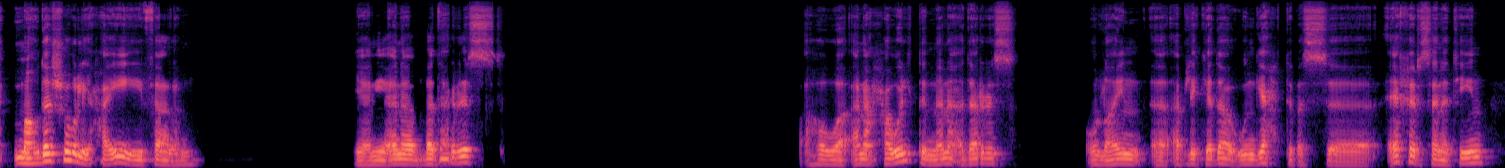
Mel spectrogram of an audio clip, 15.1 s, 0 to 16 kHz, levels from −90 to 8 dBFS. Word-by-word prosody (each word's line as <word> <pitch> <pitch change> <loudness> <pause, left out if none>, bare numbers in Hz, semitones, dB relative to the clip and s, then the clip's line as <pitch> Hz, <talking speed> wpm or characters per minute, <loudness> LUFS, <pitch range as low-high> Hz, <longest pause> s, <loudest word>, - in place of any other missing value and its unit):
ما 115 -2 +6
هو 115 +1 +4
ده 160 +1 +8
شُغلي 165 - +4
حقيقي 100 -2 +1
فعلًا. 90 -2 -3 1.6
يعني 90 +3 +1
أنا 105 -1 +5
بادَرّس. 125 +8 0 3.0
هو 95 0 -1
أنا 100 +1 -1
حاولت 155 +10 +1
إن 100 0 0
أنا 115 +2 -1
أدَرّس 110 0 -4 0.7
أونلاين 100 +3 -1
آآ، - - -6
قبل - - -3
كده 105 +1 0
ونجحت، 100 0 -2
بس - - -5 0.6
آخر - - +1
سنتين، 125 +2 -1
105 Hz, 90 wpm, -22 LUFS, 100-120 Hz, 3.0 s, ده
